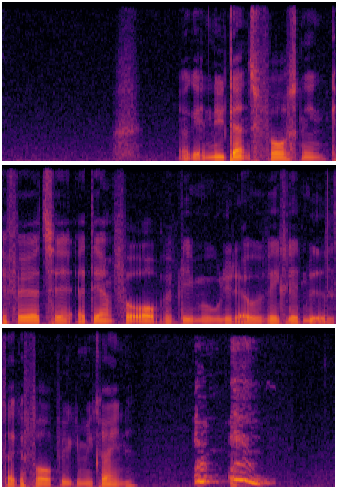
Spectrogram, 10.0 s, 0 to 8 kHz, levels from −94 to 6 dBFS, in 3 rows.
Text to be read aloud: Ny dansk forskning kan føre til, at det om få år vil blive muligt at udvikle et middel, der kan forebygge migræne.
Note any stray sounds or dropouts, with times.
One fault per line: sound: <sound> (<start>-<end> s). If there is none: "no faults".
sound: throat clearing (8.6-9.4 s)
